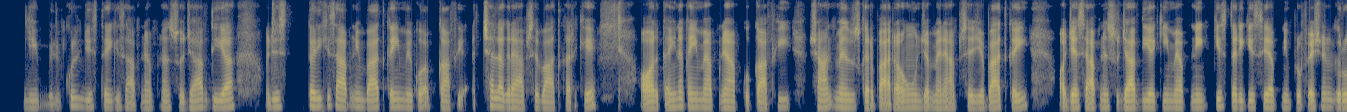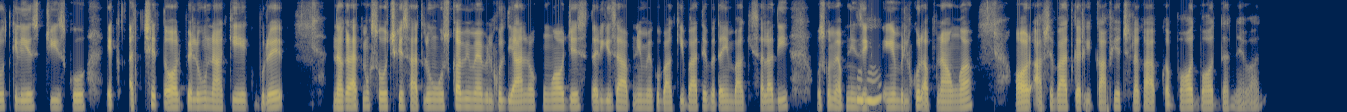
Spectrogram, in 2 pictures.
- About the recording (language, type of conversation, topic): Hindi, advice, आलोचना का जवाब मैं शांत तरीके से कैसे दे सकता/सकती हूँ, ताकि आक्रोश व्यक्त किए बिना अपनी बात रख सकूँ?
- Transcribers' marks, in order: in English: "प्रोफेशनल ग्रोथ"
